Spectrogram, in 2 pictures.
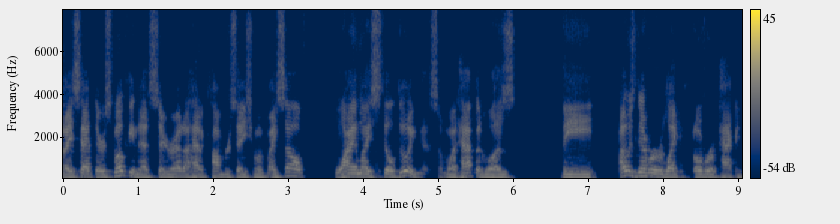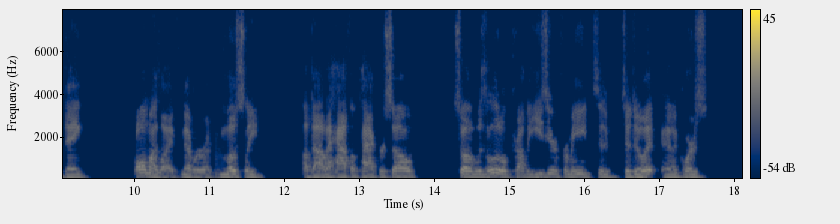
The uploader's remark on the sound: This is a recording from our 5amMesterScrum meetup event. The event was a zoom call in with social media live.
